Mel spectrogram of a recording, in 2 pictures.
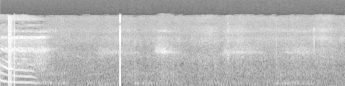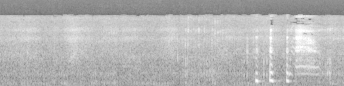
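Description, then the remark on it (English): A cat gives a short meow at the start, then purrs steadily and quietly, with a few faint chirping sounds near the end. “Meow.”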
